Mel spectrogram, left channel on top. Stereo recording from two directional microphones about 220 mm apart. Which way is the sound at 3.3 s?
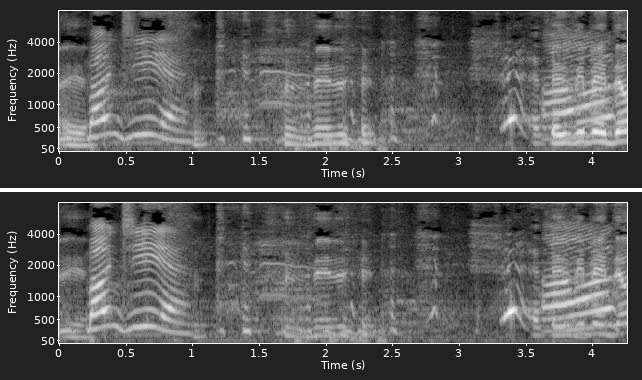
45° right (ahead or behind).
